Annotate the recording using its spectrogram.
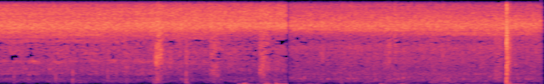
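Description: Footsteps in sandals scuff on dry dirt.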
